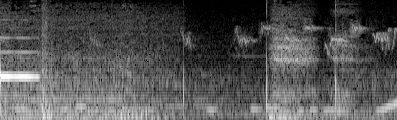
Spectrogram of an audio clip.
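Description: A car rolls up at a house during a pizza party, with a low engine rumble, a couple of sharp clunks breaking through, and birds chirping faintly in the background. No one speaks.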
